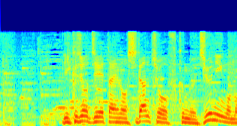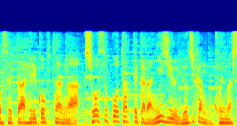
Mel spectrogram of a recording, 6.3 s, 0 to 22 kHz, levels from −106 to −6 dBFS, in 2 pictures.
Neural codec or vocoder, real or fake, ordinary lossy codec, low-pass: none; real; none; none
